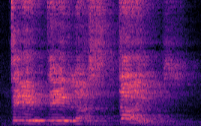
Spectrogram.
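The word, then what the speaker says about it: τετέλεσται: Y esa palabra, terminado está, consumado es, en su original, se pronuncia de la siguiente manera: tetelestais.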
